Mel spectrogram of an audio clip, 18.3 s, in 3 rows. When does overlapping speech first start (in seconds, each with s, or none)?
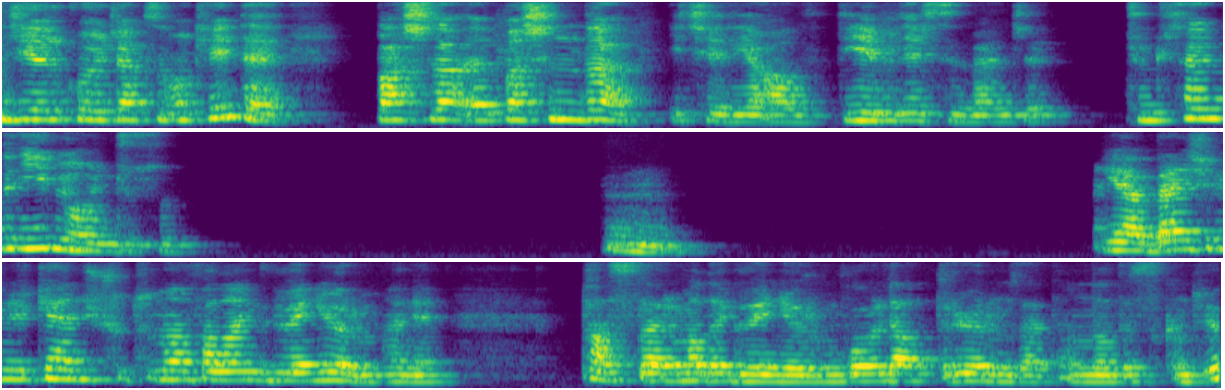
none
